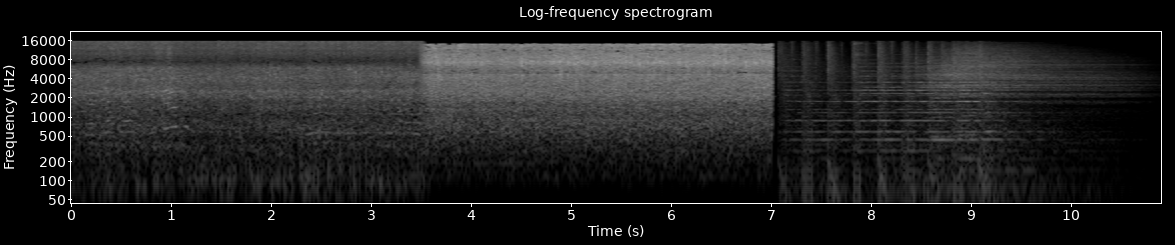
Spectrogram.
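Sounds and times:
heavy rain on a street: 0:00.0 - 0:07.1.

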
